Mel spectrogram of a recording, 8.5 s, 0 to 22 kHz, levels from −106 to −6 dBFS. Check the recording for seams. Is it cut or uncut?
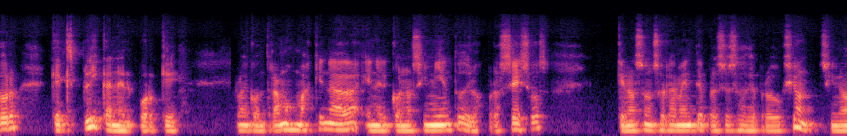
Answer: cut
